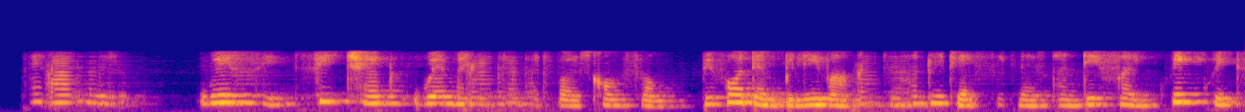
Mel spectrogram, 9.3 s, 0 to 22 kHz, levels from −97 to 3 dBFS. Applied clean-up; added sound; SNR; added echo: neural mask model DeepFilterNet 3.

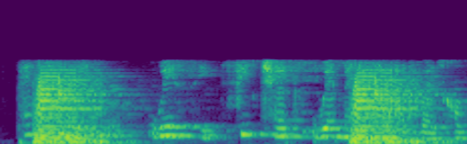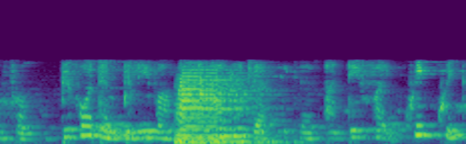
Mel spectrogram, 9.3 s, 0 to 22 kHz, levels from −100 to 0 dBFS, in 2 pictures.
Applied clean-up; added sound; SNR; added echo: classical method WPE with log-MMSE.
